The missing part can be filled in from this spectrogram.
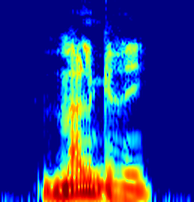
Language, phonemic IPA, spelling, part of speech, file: French, /mal.ɡʁe/, malgré, preposition, Fr-malgré.ogg
- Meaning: 1. despite, in spite of 2. against (one's) will, despite (one's) protest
